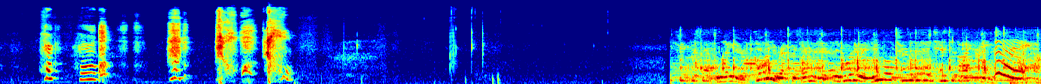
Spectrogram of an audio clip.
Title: REALLY CUTE BABIES sneezing little sneezes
